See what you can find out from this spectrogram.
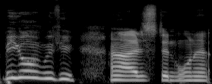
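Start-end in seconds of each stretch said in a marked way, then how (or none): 0.0-0.7 put-on higher-pitched old man dismissal; old man Scrooge. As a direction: shoo them off as an old miser. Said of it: "I'm an old man".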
